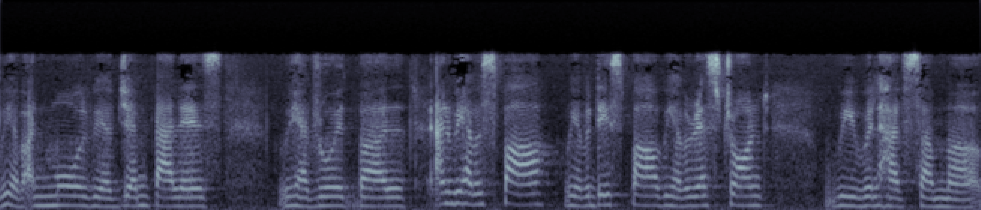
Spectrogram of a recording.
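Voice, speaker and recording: A woman's voice: on the low side, darkish tone. A woman with an Indian accent answering interview questions as a business executive, in a considered way that repeats phrases for emphasis. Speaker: real estate executive being interviewed. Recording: dull sound with faint background noise.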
